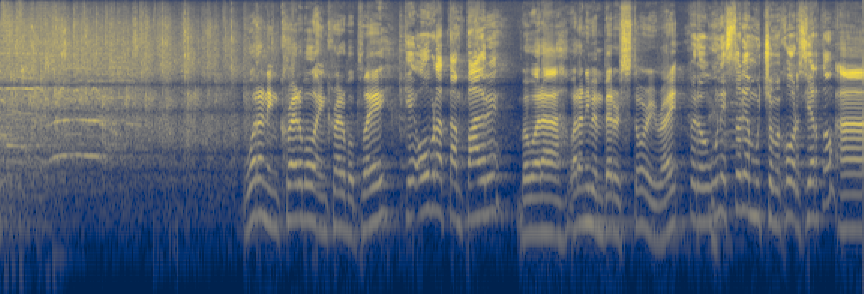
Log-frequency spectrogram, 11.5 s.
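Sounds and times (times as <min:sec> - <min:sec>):
audience applause: 0:00.0 - 0:04.1
speech: 0:03.3 - 0:11.5.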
